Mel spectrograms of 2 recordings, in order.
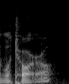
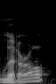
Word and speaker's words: littoral: I pronounce it littoral. Some people pronounce it literal.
